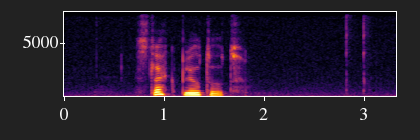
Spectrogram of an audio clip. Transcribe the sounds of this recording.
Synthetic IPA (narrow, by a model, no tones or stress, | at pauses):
st̪ækbluːt̪ʰṵːt̪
